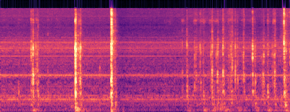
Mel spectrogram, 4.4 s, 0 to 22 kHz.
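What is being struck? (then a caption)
Plastic membrane computer keyboard. Both hands type with their fingertips on a Corsair K35 plastic membrane keyboard with red backlit keys. Three sharp, bright clacks stand out over a faint steady hum in the first two seconds, followed by a quick run of softer, irregular key taps. Each tap is dry and short with almost no ring.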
